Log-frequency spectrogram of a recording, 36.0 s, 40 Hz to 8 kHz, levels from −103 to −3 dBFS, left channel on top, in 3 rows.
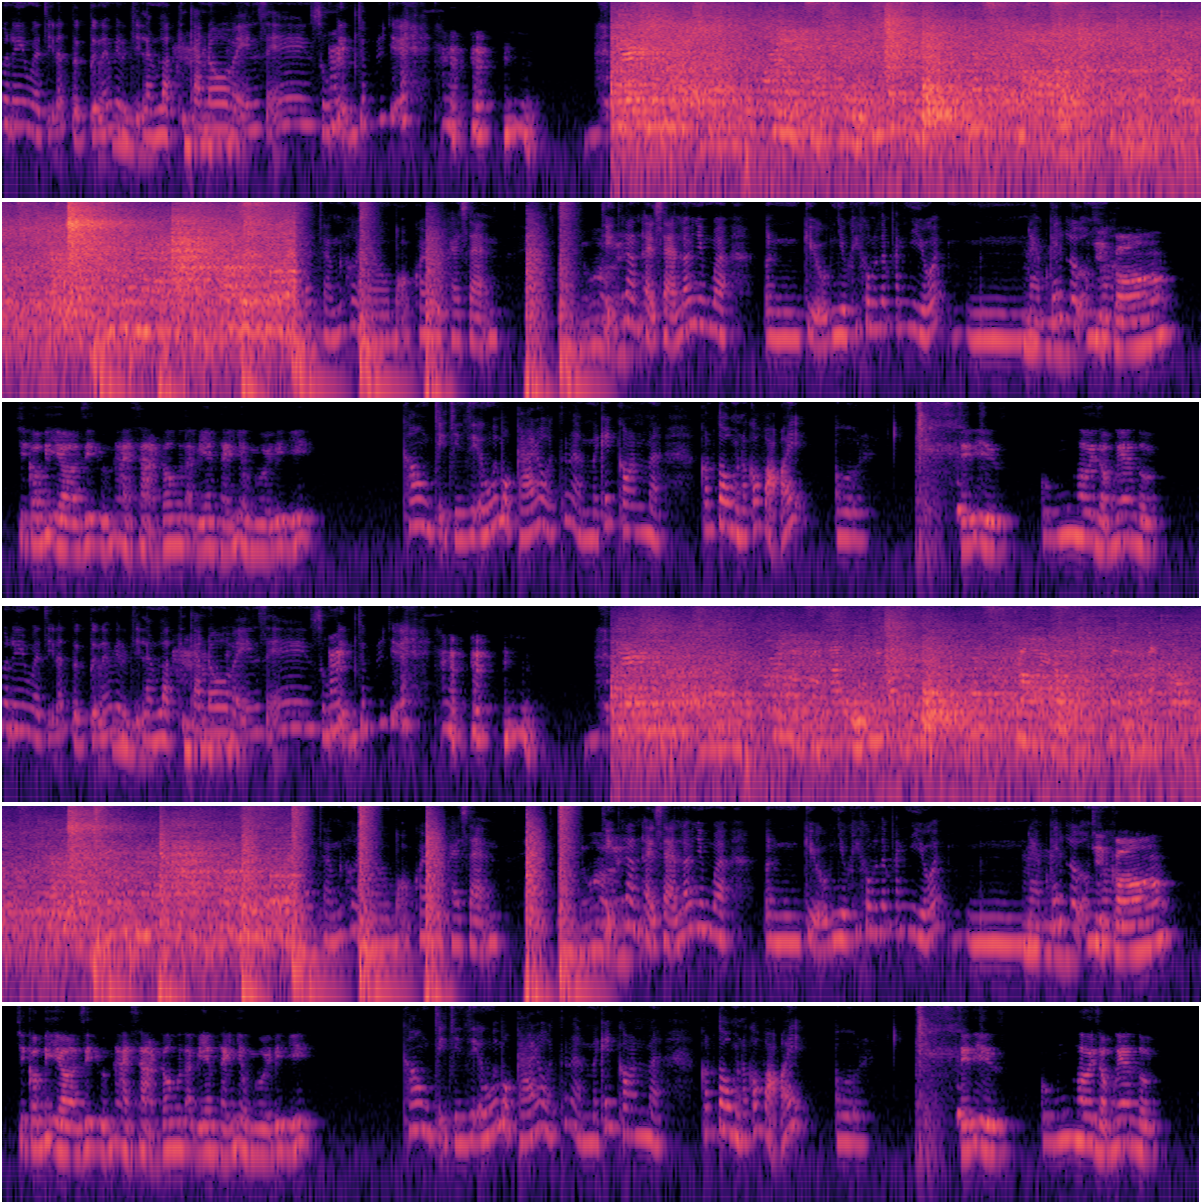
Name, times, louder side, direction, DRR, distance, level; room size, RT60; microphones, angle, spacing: voice 1, 0.0-3.6 3.9-4.4 5.9-8.1 8.9-10.1 13.7-16.9 18.0-23.1 28.0-32.0 32.3-32.6 33.1-33.6, left 1 dB, 15° left, 1.7 m, -49 dB
voice 2, 1.1-1.4 1.8-2.4 3.3-3.4 4.4-5.3 5.8-6.0 7.0-7.5 7.9-9.3 10.1-12.0 12.4-13.9 17.7-18.2 22.2-23.7 24.1-27.1 33.5-34.0 34.4-35.5, right 1 dB, 35° right, 1.7 m, -46 dB
sound 1, 6.1-14.9, left 7 dB, 70° left, 0.8 m, -34 dB
sound 2, 12.9-13.8 14.4-14.6 14.9-16.4 17.2-18.0, right 3 dB, 80° right, 1.4 m, -42 dB
9.0 x 8.4 x 3.1 m
head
